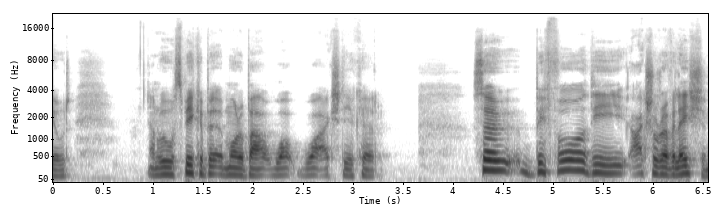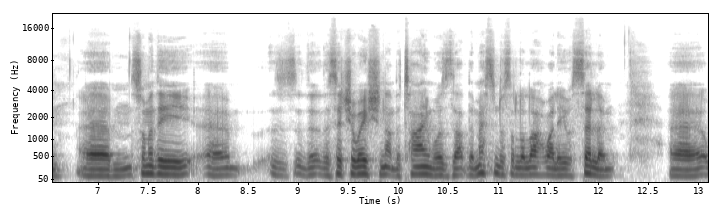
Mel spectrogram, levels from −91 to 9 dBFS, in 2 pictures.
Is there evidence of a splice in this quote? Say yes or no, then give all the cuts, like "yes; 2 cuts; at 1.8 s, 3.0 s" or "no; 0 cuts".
no; 0 cuts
